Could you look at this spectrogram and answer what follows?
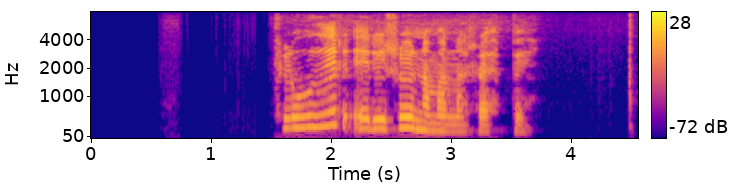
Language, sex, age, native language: Icelandic, female, 40-49, Icelandic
